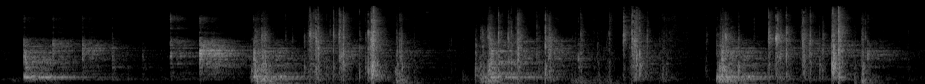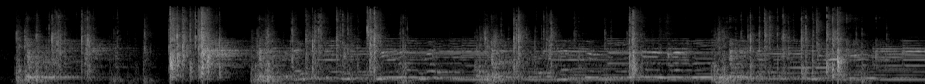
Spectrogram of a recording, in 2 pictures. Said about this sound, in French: C'est une vidéo dans laquelle les acteurs jouent des percussions corporelles sur une chanson.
